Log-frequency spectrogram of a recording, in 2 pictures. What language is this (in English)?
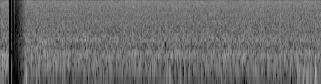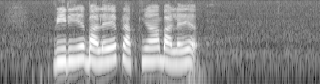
Sinhala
